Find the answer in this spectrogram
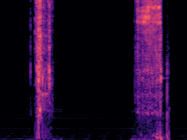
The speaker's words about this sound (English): That was the last picture. Now I got to put new film in the camera.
